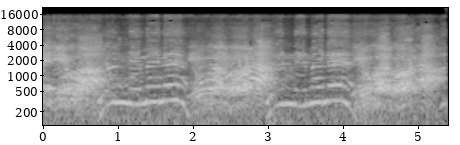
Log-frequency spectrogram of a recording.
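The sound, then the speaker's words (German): Protesters shout together in the streets of Sri Lanka, their loud chanting rising and falling in repeated waves that blend into a dense crowd roar. “Auch gestern, also einen Tag vor der Wahl des neuen Staatsoberhaupts, da sind ja die Menschen wieder auf die Straße gegangen. Und du hast uns eine Aufnahme von dort mitgebracht.”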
